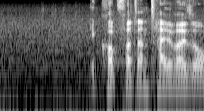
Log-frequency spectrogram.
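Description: A man speaks close to a microphone.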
